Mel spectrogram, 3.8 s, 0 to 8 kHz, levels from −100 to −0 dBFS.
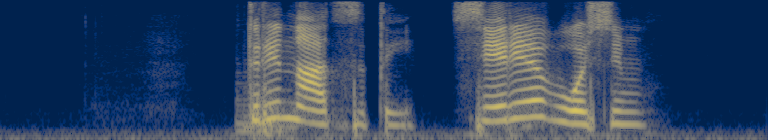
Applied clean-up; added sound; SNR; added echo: neural diffusion model UNIVERSE++.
